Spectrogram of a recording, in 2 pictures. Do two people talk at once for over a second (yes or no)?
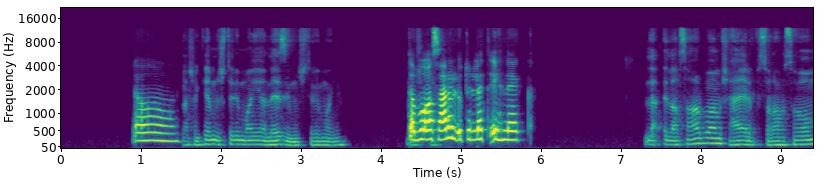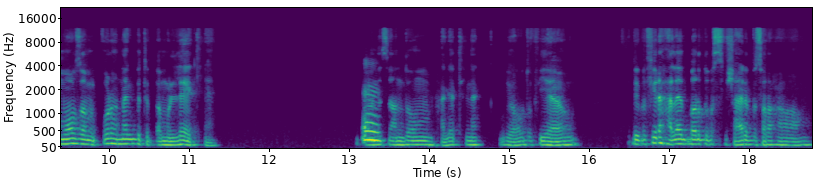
no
